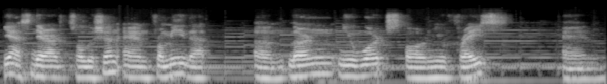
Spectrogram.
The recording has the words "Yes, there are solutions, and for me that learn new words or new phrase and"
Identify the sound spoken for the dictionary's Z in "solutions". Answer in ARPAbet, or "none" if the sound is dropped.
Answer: none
